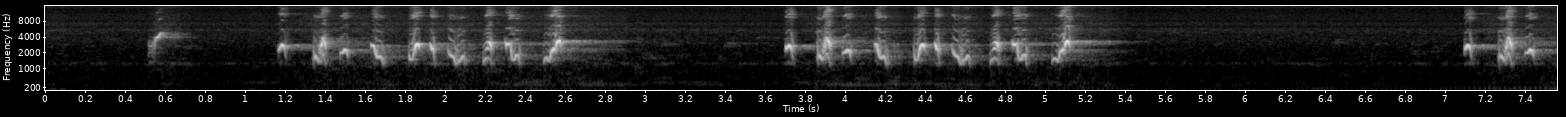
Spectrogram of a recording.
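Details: Stripe-throated bulbul lure song from a cage bird, lively and chatty: three phrases of rapid, liquid, rising-and-falling warbled notes, each lasting about one to one and a half seconds, in a quiet background.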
